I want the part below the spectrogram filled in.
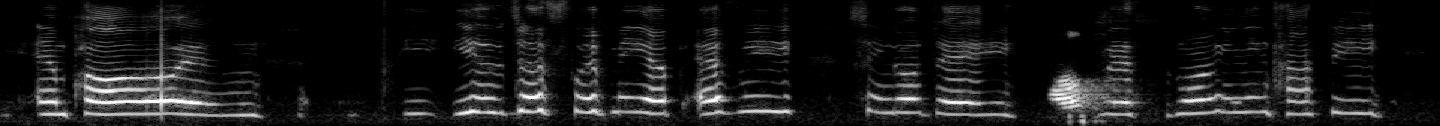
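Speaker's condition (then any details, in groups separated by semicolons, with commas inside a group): Cerebral palsy; since birth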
